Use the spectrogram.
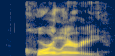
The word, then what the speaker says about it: corollary: you know it's a it's a corolla with a rye at the end with an ry at the end it's corolla with an roi corollary except you you know you put emphasis on different syllables right corollary corolla coronary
